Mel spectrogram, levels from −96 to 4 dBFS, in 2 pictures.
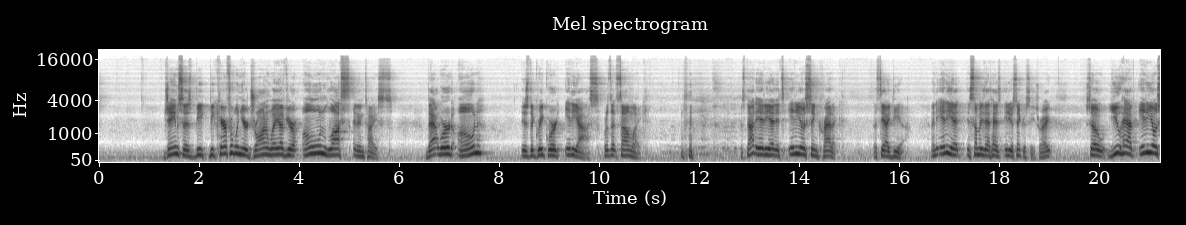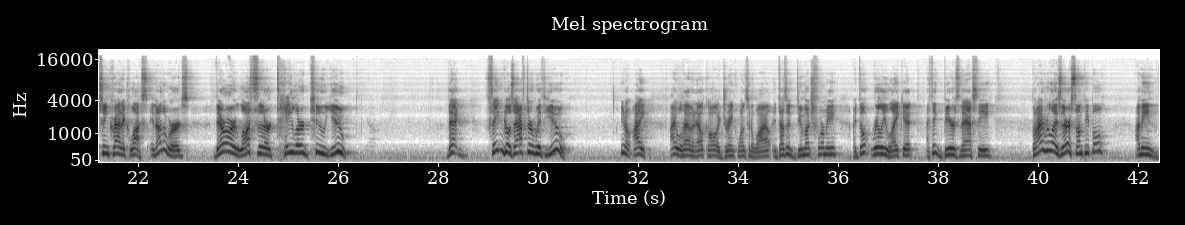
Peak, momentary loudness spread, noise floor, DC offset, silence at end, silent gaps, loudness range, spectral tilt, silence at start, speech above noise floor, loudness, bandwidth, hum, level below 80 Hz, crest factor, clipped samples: -2 dBFS; 13 LU; -52 dBFS; under 0.1%; 0 s; none; 5 LU; -4 dB/octave; 1.3 s; 32 dB; -19 LUFS; 18 kHz; none; -62 dBFS; 20 dB; under 0.1%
